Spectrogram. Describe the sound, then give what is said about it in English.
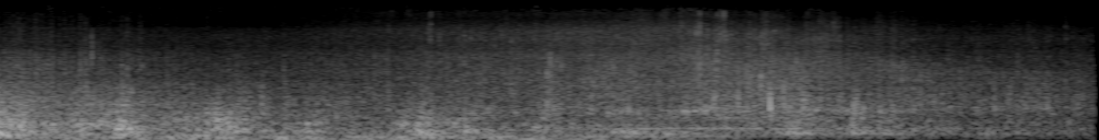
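Steady rain pours down beneath a deep, continuous rumble of thunder, with a dense wash of noise that holds at an even loudness throughout and no voices. “Well, we're lucky it's raining, so, yeah.”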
